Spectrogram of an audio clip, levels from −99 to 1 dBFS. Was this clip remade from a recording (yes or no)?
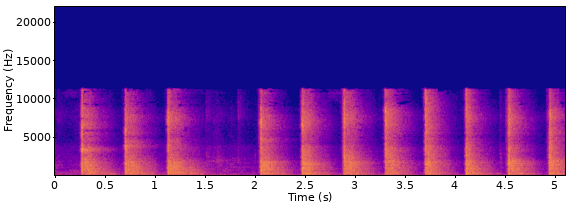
yes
